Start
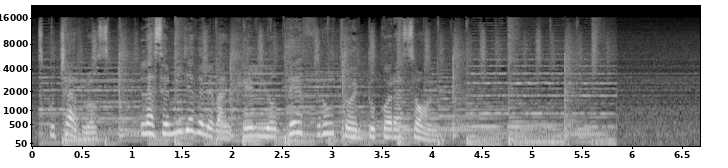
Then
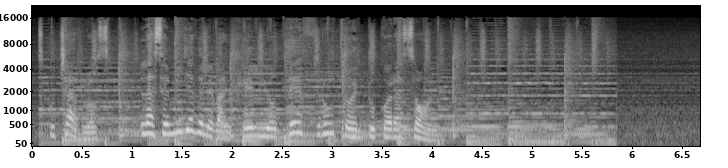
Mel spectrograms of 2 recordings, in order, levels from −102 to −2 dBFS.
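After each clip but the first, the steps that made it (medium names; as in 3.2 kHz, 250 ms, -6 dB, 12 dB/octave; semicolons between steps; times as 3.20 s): treble shelf 6.2 kHz +6 dB; trim -4.5 dB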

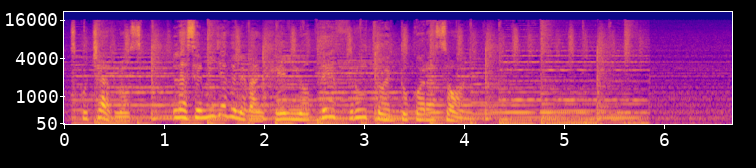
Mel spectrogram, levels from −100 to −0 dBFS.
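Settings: comb 4.3 ms, depth 80%; trim +5.5 dB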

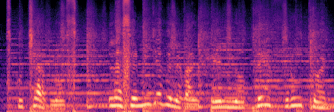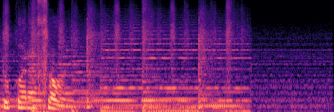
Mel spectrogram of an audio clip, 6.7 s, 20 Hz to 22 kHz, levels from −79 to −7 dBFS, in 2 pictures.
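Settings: sliding maximum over 3 samples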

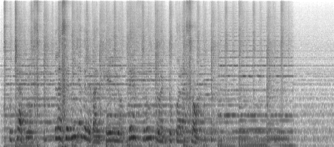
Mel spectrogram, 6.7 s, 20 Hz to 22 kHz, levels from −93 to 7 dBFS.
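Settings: FDN reverb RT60 0.61 s, low-frequency decay 0.9×, high-frequency decay 0.6×, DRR 6.5 dB; trim -1 dB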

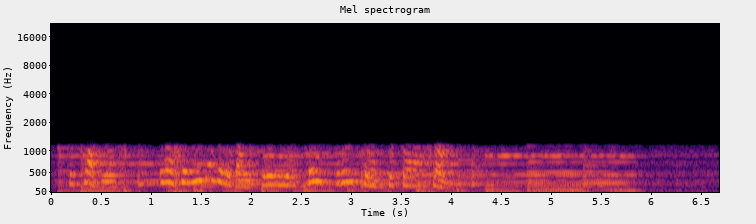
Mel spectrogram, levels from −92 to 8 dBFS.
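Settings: short-mantissa float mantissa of 2-bit; brick-wall FIR low-pass 1.1 kHz; trim -6 dB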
